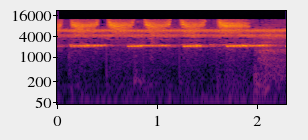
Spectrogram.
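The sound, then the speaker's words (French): Cicadas chirping through open windows in winter, a loud, shrill, high buzz that swells and breaks off in a regular series of short pulsing bursts, with no voices. “Mais qui a ouvert les fenêtres ? C'est bizarre ces cigales en hiver.”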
